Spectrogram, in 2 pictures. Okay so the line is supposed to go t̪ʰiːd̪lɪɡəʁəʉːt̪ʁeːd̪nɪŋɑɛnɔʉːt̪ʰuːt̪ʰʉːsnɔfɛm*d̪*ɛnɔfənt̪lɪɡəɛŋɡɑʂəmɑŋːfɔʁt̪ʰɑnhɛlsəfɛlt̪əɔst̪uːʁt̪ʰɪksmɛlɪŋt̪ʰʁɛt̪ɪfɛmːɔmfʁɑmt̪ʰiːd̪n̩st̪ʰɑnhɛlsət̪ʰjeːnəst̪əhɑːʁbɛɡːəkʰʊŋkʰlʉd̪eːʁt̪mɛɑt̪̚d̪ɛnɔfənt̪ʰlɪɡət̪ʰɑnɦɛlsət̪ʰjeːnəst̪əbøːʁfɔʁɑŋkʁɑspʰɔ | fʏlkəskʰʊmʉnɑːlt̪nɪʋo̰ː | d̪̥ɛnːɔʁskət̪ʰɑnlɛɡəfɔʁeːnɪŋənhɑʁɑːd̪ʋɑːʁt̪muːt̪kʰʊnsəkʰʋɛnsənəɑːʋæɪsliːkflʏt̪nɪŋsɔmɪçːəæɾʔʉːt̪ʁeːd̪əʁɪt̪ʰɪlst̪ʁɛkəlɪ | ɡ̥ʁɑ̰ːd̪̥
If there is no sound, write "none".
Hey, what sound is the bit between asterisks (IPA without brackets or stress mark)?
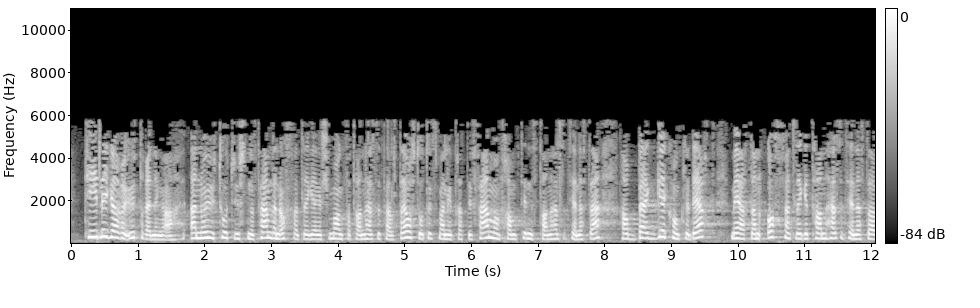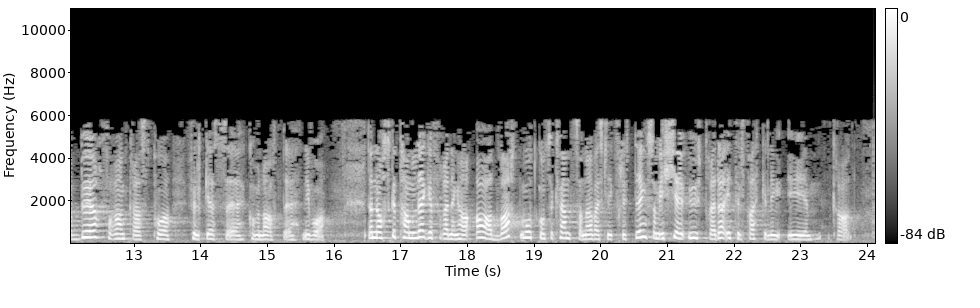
d̪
